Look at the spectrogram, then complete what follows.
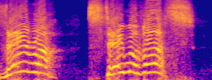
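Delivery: very high, high-pitched yell. Narrating a scene where Nagoya calls to Vera as she runs, yelling out. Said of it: "Nagoya yells out".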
